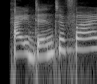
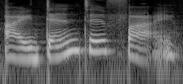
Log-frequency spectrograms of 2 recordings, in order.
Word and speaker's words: identify: Identify has four syllables. Identify. Emphasis on the second syllable.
